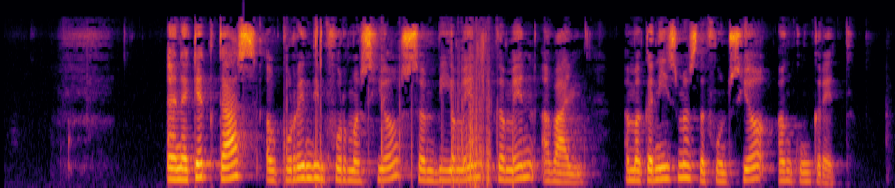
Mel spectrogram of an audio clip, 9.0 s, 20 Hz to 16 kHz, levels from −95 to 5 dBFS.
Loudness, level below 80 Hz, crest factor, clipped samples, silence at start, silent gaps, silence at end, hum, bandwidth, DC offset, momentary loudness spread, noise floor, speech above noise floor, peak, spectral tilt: -17 LUFS; -58 dBFS; 20 dB; under 0.1%; 1.65 s; none; 0.45 s; none; 11.5 kHz; under 0.1%; 14 LU; -72 dBFS; 54 dB; 0 dBFS; -2.5 dB/octave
